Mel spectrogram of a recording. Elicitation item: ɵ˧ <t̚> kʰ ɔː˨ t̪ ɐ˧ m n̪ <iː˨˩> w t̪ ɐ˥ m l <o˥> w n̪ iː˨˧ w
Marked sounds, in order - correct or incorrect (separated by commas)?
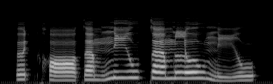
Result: correct, incorrect, correct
